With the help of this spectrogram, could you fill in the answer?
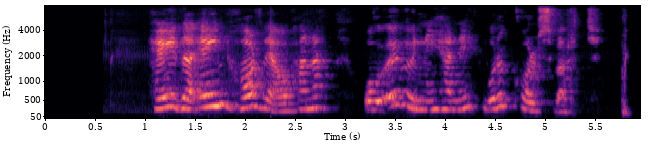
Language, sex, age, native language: Icelandic, female, 50-59, Icelandic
